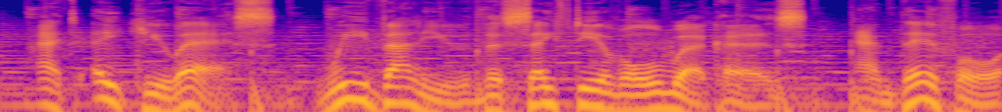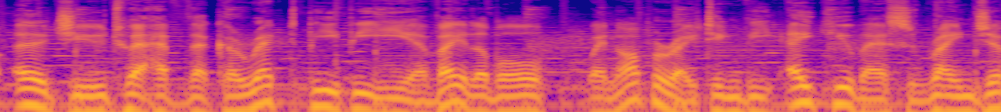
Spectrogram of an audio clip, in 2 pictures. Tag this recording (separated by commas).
Speech, Music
